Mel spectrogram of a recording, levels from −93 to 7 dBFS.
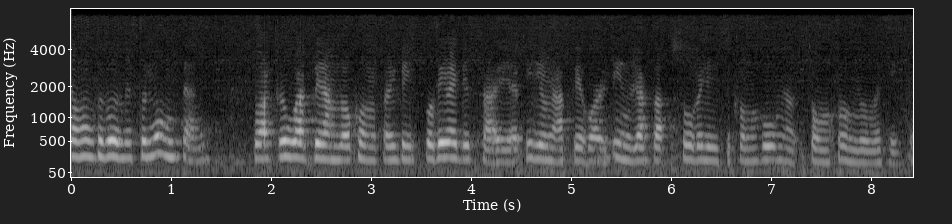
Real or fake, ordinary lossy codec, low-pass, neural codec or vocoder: fake; none; 7.2 kHz; codec, 24 kHz, 0.9 kbps, WavTokenizer, medium music audio release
